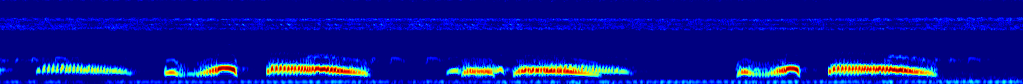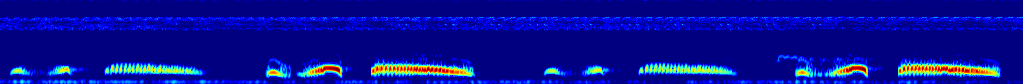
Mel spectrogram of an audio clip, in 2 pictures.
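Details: Spotted dove calling other birds to join in. Dense runs of low coo phrases follow one another about every two to three seconds, mixing quick upturned notes with longer descending coos, under an even background hiss.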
